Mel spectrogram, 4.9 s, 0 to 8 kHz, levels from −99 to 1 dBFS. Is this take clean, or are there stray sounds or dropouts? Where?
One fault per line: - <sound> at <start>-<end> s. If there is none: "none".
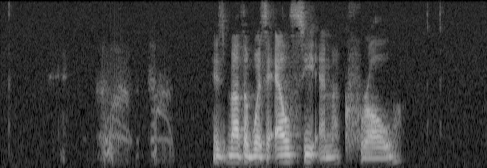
- cough at 0.8-1.8 s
